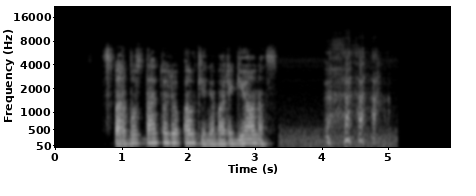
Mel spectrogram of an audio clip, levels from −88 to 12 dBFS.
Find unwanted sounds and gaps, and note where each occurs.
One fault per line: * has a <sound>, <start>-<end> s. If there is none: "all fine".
* has a laugh, 4.0-5.1 s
